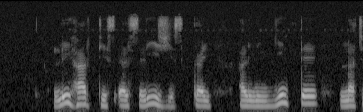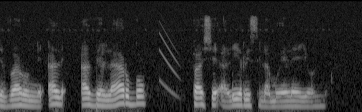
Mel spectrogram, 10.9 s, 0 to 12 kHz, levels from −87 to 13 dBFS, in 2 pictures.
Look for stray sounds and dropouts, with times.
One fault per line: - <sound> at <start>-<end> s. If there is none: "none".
- chirp at 7.8-8.2 s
